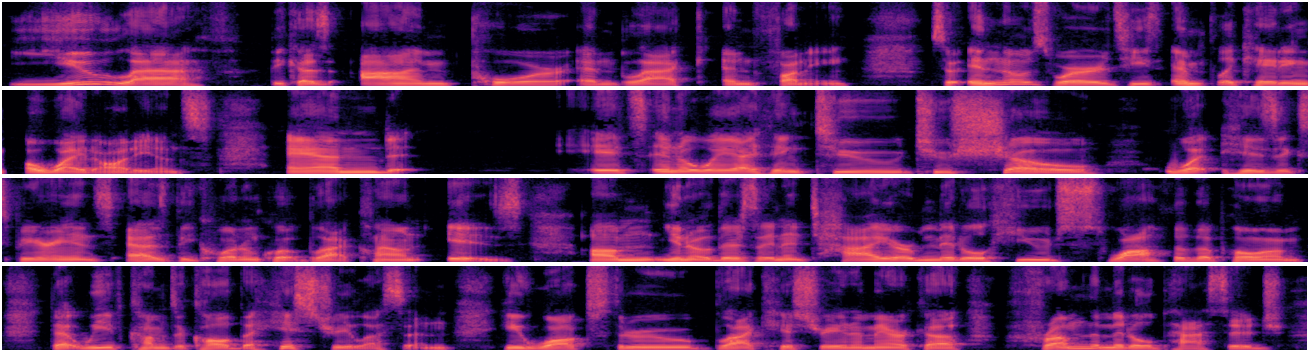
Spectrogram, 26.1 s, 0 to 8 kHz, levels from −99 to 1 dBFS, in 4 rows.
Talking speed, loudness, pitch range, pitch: 160 wpm, -28 LUFS, 100-130 Hz, 110 Hz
